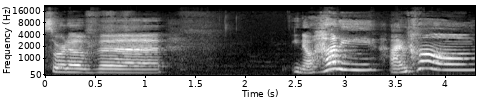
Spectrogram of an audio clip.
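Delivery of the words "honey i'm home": overacted fifties-sitcom style, big, high, hammy. Describing an old film's style, quoting with overacted I Love Lucy style. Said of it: "very this sort of overacting type".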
